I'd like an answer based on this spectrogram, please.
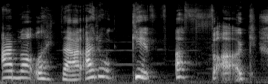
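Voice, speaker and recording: A woman in a Cantonese accent at a fairly slow pace, lively intonation, music in the background. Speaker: language teacher and content creator. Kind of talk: casual vlog rant and language tutorial. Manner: animated.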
